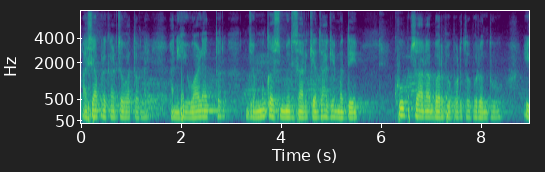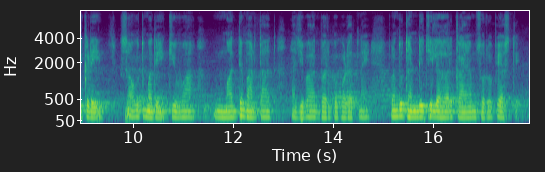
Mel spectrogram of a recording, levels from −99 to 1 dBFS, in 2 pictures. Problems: constant background noise, continuous background conversations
